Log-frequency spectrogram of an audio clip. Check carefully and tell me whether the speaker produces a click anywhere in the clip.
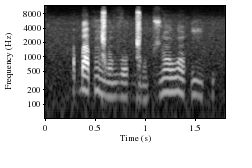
yes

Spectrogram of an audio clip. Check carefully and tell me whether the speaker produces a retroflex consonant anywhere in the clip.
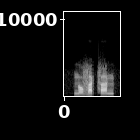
no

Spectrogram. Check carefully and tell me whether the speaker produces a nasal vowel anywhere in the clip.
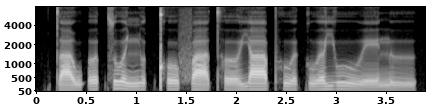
no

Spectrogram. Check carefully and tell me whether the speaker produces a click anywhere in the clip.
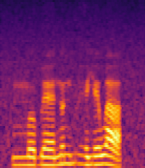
no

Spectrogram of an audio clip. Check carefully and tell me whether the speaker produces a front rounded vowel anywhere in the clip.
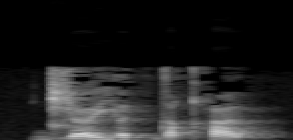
yes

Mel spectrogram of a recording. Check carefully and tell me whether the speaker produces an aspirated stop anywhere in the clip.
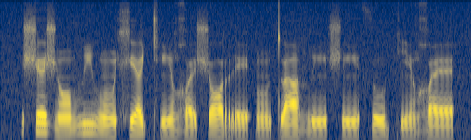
yes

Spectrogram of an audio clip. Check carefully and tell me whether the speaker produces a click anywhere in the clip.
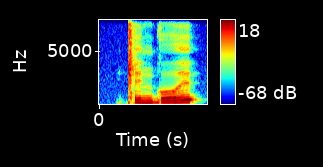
yes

